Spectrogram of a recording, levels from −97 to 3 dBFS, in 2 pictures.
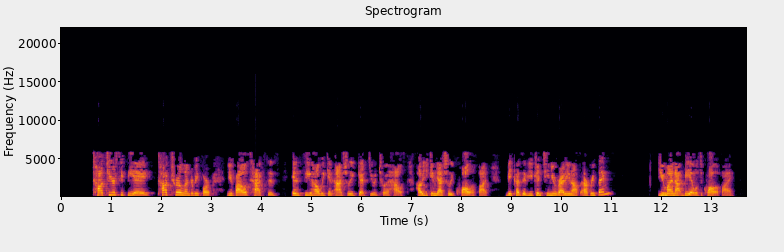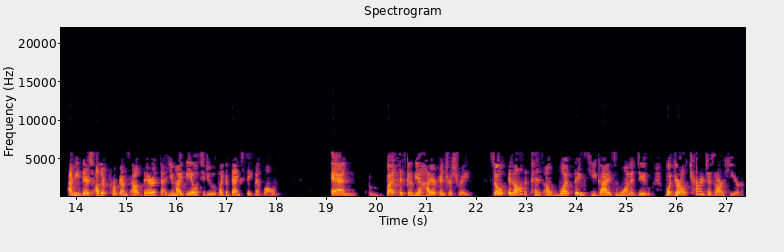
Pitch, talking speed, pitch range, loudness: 225 Hz, 195 wpm, 205-250 Hz, -20 LUFS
